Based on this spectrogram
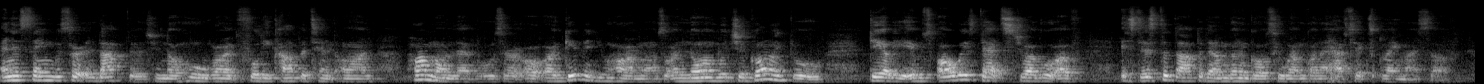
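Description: A woman's very deep, low voice with ordinary pitch variation, a fairly quick pace, audible room echo and light background noise. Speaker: interviewee. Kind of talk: interview answer. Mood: candid, slightly wry. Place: home room.

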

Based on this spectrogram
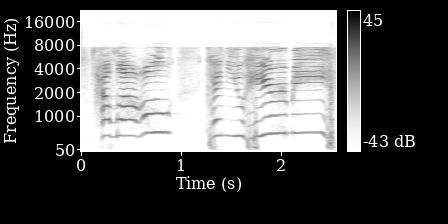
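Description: Shouting in a put-on character voice at an extremely high pitch, the speaker keeps the intonation monotone and flat. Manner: screaming into a phone.

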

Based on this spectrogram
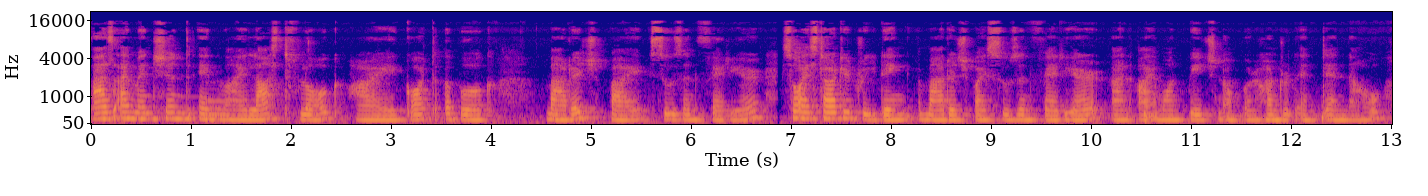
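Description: A somewhat breathy voice at a fairly slow pace, with fairly even intonation and light background noise. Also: woman, fairly low pitch for a woman. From Pakistan. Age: 20s. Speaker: doctor, book vlogger. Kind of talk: casual talk to camera. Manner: quiet, almost whispering. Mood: warm, enthusiastic. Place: home room. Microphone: phone near.

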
